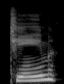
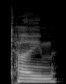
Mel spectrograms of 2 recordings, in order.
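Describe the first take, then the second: First: The vowel sounds like the ee in team. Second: The vowel is an in-between, uh-ee-like sound. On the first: This is the oldest form of the word. "So it went from E to A to I" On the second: This is the intermediate historical form. "there was an intermediate stage where it was something like A"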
